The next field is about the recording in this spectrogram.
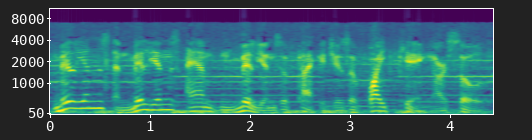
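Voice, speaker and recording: A man announces on a muffled forties radio broadcast with music behind him. His low voice swings widely in pitch as he makes a folksy, conversational sales pitch with dramatic emphasis. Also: very animated, unhurried. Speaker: radio announcer reading sponsor message. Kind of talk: 1940s radio advertising announcement.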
